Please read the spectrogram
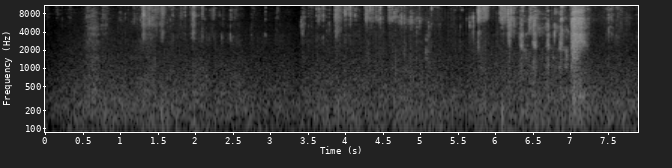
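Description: Raccoons rustling and crackling through dry grass and leaf litter close by, in irregular bursts of scratchy sound, loudest about seven seconds in.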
